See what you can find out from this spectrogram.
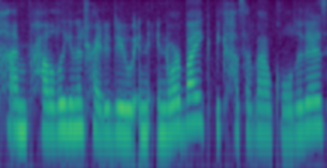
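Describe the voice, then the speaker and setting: A woman talks very fast at a fairly high pitch, her intonation monotone and flat. The sound is dry and close, with no echo. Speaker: dietitian and video blogger. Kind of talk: vlog monologue. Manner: casual.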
